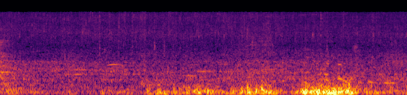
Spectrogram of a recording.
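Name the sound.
heavy rain falling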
